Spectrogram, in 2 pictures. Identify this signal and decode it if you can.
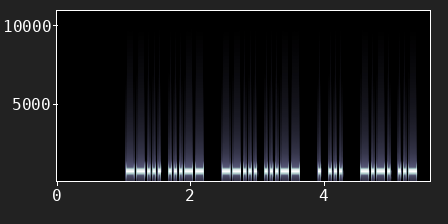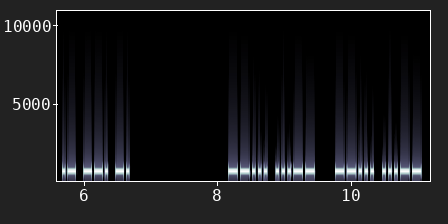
Morse code, heard as a keyed tone, about 28 wpm, 700 Hz. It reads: 73 73 ES CU AGN 73 73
